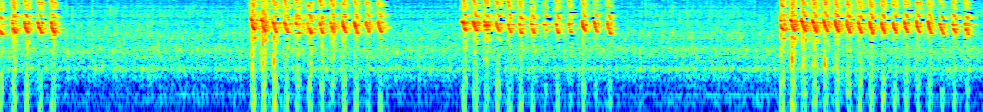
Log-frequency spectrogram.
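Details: Brown cililin delivering long, clear 'ngerol' rolls as a tutor song: fast machine-gun-like pulsed trills, high-pitched, in bursts about a second long separated by pauses, over a steady low background hiss.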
